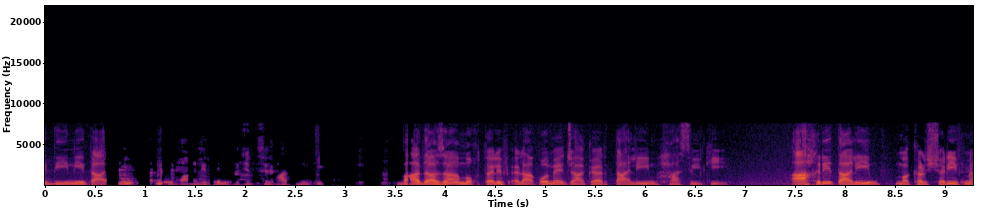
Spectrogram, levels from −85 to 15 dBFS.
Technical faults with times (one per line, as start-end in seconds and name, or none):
0.61-2.87 speech suppressed in double talk
0.73-1.16 other side's voice leaking through
1.96-2.02 other side's voice leaking through
3.13-3.44 other side's voice leaking through
3.19-3.23 background gated by the echo canceller
3.51-3.68 speech suppressed in double talk
8.36-8.42 other side's voice leaking through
